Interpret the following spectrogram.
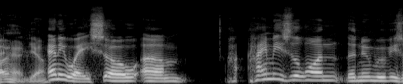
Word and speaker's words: Jaime: When young Jaime Reyes, we'll call him Jaime, let's get the pronunciation proper here. Jaime Reyes, it looks like Jamie, a Mexican-American teenager bonded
